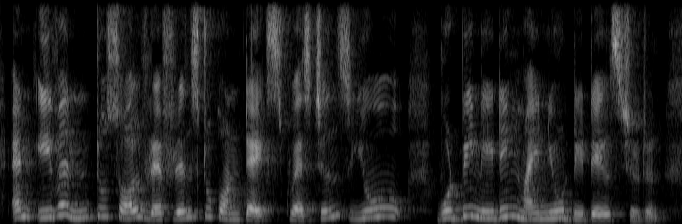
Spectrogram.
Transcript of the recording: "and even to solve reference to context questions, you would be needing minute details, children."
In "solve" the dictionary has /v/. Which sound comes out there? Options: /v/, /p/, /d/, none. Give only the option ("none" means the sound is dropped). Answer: /v/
